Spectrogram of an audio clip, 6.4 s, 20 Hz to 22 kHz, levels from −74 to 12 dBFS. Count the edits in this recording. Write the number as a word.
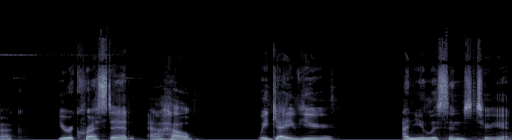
one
